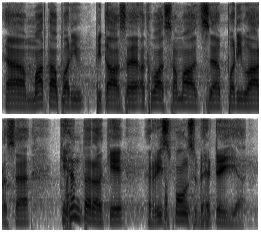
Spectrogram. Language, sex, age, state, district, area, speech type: Maithili, female, 18-30, Bihar, Supaul, rural, spontaneous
